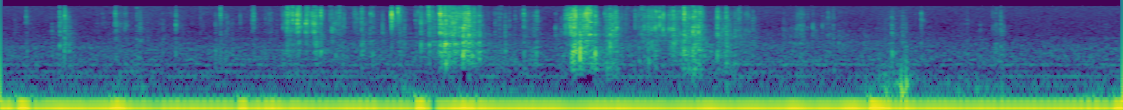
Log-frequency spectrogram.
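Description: Foil wrappers crinkle and rustle as they are torn open and handled.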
